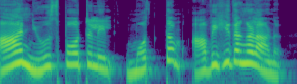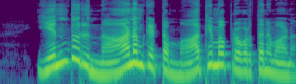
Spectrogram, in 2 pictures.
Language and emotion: Malayalam, disgusted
